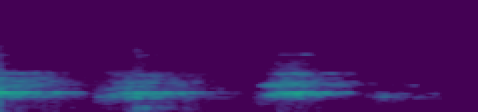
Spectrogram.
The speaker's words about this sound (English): Seems that the dog agrees with me, people. What the heck is she barking about?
